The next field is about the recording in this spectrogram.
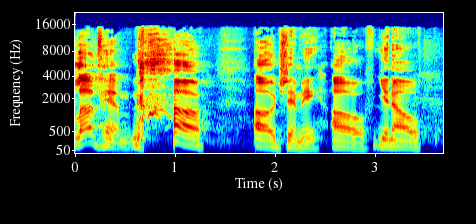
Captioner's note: chuckles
